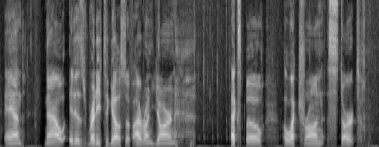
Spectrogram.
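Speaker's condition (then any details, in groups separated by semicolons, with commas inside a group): No condition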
